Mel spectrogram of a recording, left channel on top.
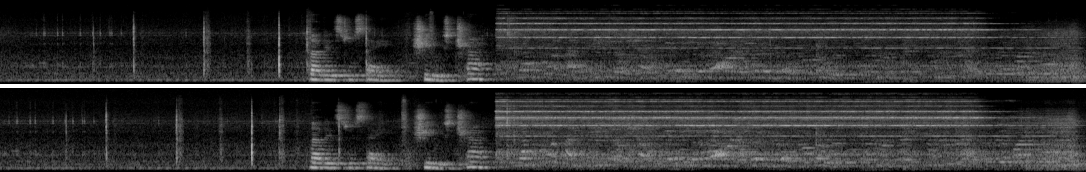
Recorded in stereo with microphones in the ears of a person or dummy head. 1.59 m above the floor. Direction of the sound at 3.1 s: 70° left (ahead or behind).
